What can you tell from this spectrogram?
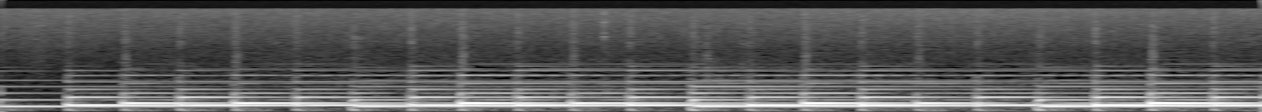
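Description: Background music: a piano-like keyboard playing a steady pattern of repeated notes, about three a second, starting suddenly out of silence.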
